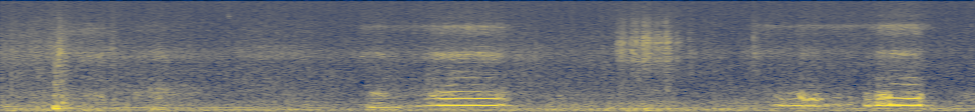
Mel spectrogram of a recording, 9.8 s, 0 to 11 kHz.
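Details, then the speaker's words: Loud snoring in a man asleep at 5 a.m.: low rattling snores on the in-breath, about three in ten seconds, over faint room noise. "I swe it's 5:00 in morning pet and you're really slow really loud"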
